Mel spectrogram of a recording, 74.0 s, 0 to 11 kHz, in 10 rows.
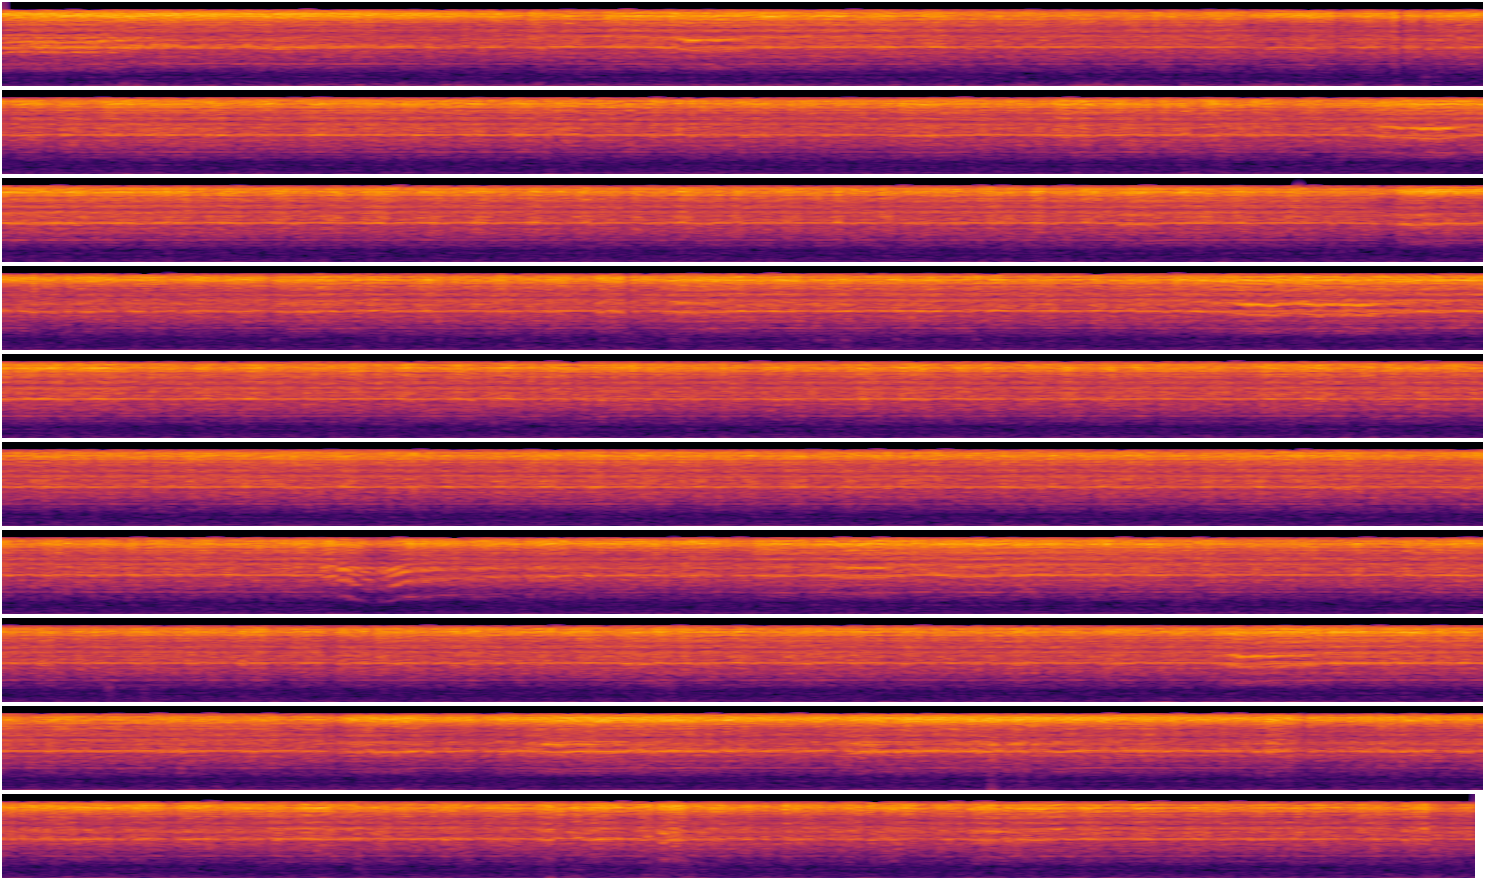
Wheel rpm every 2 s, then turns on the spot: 220, 230, 230, 230, 230, 230, 230, 230, 240, 240, 230, 230, 230, 230, 230, 230, 230, 240, 230, 230, 240, 240, 220, 190, 230, 230, 230, 230, 230, 230, 230, 220, 220, 230, 240, 240, 230.
none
